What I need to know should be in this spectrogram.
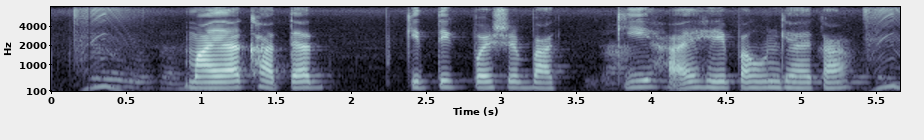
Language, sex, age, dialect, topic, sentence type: Marathi, female, 18-24, Varhadi, banking, question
